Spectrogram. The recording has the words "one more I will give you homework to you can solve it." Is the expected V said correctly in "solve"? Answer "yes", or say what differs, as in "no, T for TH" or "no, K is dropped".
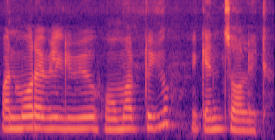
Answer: no, V is dropped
